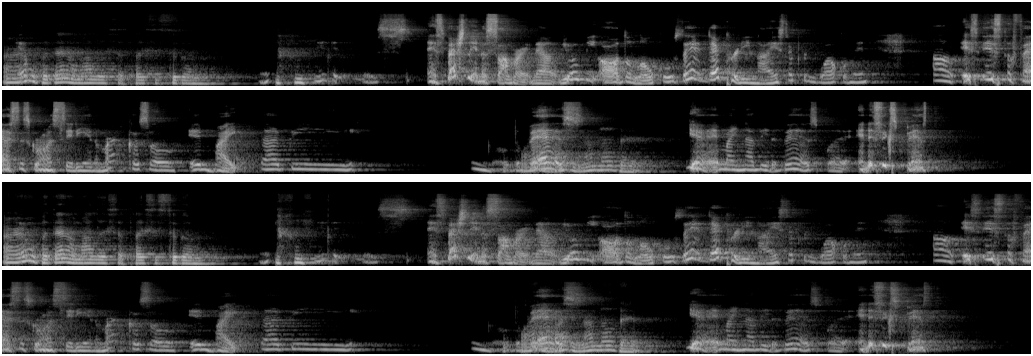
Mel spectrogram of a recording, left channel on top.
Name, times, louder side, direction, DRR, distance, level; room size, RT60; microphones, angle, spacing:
voice 1, 0.0-2.1 2.7-3.1 15.3-16.7, right 2 dB, 50° right, 7 dB, 0.7 m, -26 dB
voice 2, 3.1-9.0 9.3-13.8 15.0-16.1 17.1-19.5, left 3 dB, 30° left, 11 dB, 0.5 m, -25 dB
17.5 x 11.0 x 4.8 m, 1.3 s
head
